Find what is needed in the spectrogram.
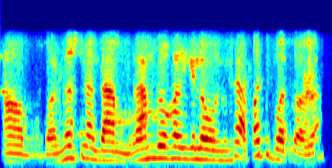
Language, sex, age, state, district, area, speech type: Nepali, male, 18-30, West Bengal, Alipurduar, urban, conversation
